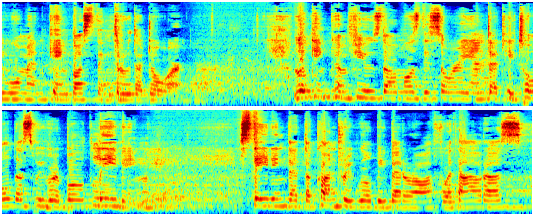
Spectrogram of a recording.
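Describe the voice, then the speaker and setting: A woman with a Hungarian accent speaks at a moderate pace, with medium pitch and fairly even intonation. Both background noise and room echo are noticeable. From Hungary. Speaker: political rally speaker. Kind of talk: rally speech.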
